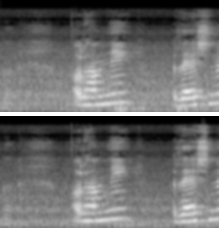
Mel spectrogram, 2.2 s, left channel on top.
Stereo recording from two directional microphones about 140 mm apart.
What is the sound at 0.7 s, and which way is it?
A woman's voice, 40° right (ahead or behind).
